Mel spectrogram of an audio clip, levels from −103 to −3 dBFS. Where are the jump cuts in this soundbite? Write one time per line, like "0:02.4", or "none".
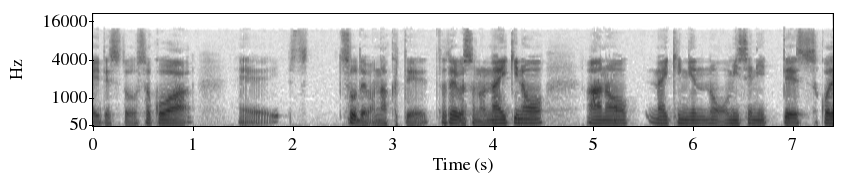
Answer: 0:05.5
